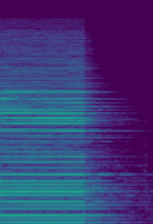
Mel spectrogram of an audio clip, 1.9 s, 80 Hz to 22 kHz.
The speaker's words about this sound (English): And then she turns, and then bah, there's the buzzer right there, the 10 minutes.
